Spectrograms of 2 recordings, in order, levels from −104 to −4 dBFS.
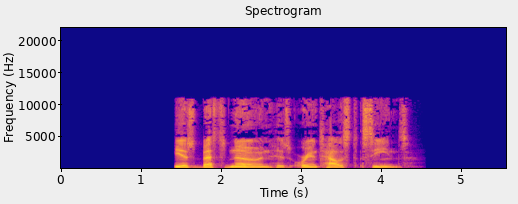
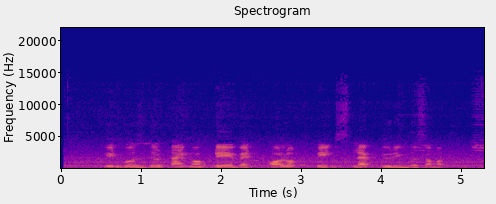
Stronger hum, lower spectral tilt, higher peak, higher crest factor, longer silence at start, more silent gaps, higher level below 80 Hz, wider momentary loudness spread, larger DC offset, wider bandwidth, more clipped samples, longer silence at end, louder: neither; second, -4.5 dB/octave vs -6.5 dB/octave; first, 0 dBFS vs -26 dBFS; about the same, 20 dB vs 20 dB; first, 1.4 s vs 0.05 s; neither; first, -54 dBFS vs -78 dBFS; about the same, 11 LU vs 11 LU; neither; second, 11.5 kHz vs 14 kHz; neither; first, 1.25 s vs 0 s; first, -18 LUFS vs -45 LUFS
